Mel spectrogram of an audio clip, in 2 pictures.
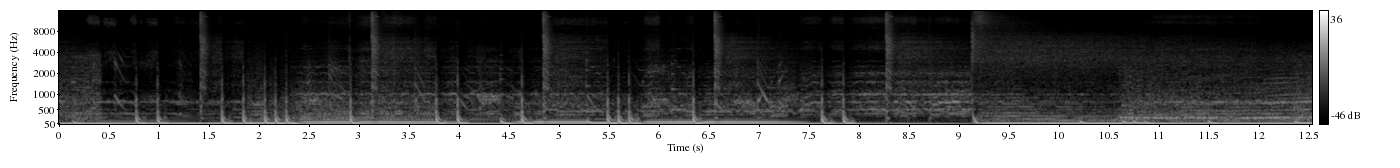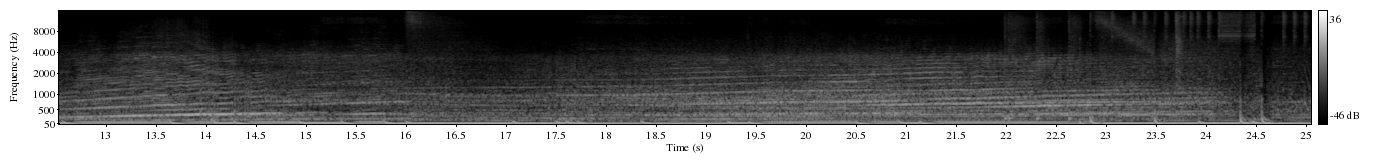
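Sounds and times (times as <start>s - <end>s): music with heavy bass beat: 0.0s - 25.0s
racing motorcycle engine revving: 10.6s - 25.0s.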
